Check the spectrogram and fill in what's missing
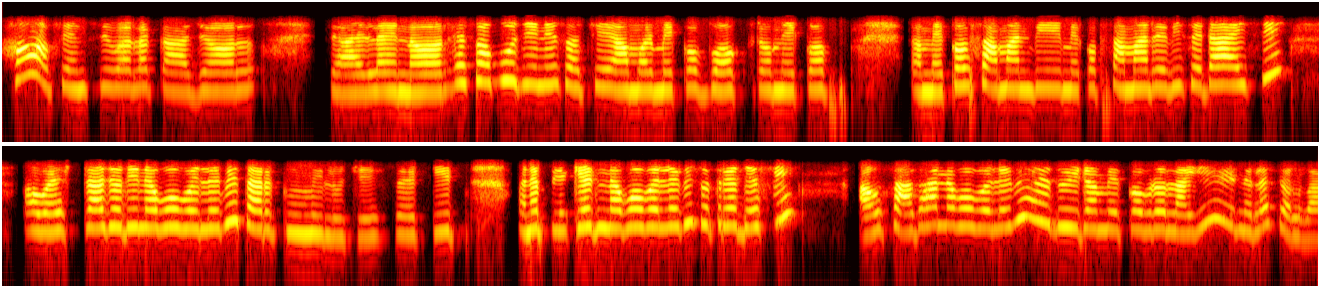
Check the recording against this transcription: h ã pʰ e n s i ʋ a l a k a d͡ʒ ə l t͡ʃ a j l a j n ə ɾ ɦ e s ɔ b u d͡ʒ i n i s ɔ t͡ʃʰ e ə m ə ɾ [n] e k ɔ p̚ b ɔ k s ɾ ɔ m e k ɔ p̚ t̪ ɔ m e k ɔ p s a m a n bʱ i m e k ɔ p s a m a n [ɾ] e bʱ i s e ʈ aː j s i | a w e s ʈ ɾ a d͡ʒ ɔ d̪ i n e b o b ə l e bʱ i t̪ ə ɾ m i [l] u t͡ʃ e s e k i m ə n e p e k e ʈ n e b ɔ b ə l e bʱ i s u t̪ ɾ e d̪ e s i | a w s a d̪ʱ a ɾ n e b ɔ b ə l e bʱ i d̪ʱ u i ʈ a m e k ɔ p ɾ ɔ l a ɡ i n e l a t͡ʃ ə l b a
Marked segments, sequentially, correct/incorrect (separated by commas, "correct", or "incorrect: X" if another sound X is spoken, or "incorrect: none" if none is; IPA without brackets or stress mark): incorrect: m, correct, correct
